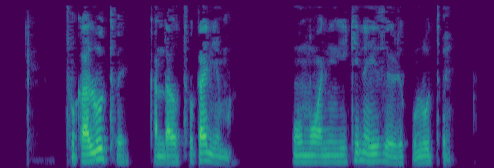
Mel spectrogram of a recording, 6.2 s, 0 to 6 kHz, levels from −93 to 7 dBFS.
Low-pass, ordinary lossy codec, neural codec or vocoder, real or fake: 5.4 kHz; MP3, 24 kbps; codec, 16 kHz in and 24 kHz out, 2.2 kbps, FireRedTTS-2 codec; fake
